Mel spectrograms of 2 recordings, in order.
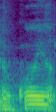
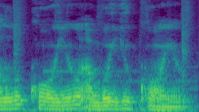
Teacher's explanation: коли звук р відсутній повністю, людина його пропускає або ж вона його замінює, наприклад, на звук л або ж й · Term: простий ротацизм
